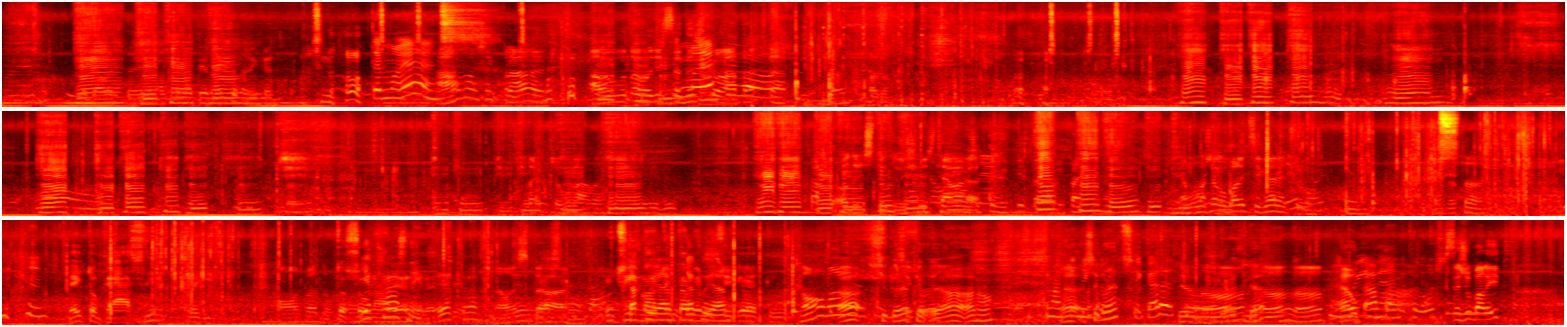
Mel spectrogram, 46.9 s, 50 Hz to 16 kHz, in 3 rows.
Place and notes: {"title": "Rambling Pianist in Letná", "date": "2009-08-10 11:55:00", "description": "This recording was recorded already last summer. Crickets in summer night atmosphere, voices of my friends and signing of the rambling pianist. You can simply sit on grass with amazing view of Vltava river and all Prague in Letná park. There is enough beer liquids, which you can buy in kiosk, that is just few meters above the tunnel (Letenský tunel).", "latitude": "50.10", "longitude": "14.43", "altitude": "217", "timezone": "Europe/Prague"}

